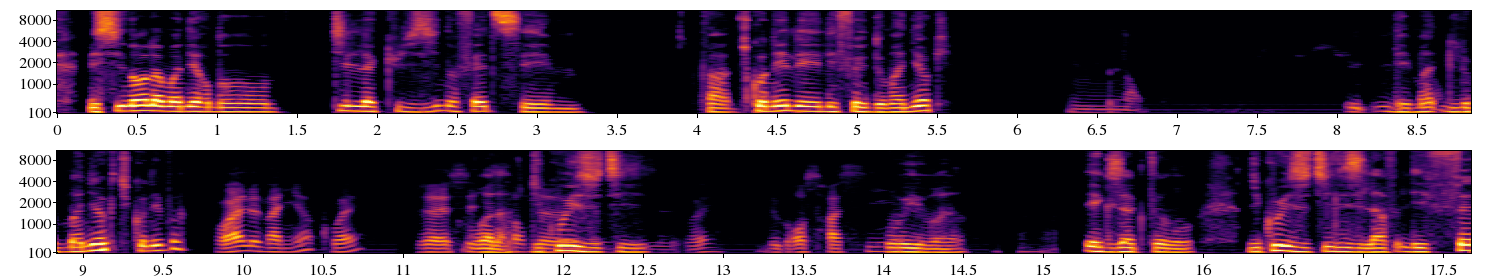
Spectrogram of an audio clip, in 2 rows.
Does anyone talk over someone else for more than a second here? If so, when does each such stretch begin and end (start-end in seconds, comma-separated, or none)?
11.4-12.6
